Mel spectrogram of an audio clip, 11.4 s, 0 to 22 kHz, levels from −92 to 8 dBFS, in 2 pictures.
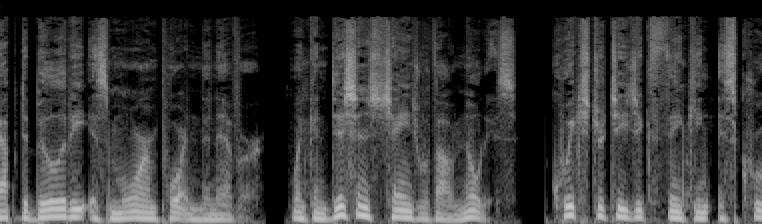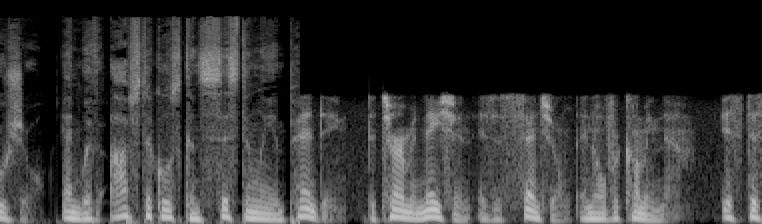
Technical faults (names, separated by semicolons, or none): input switched to a poorer device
